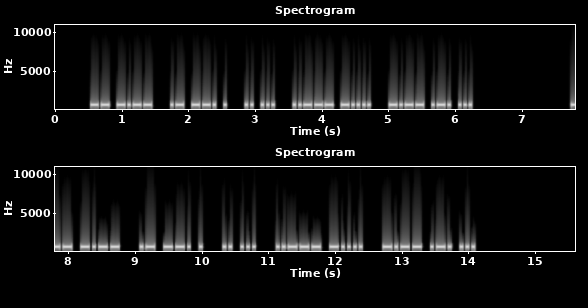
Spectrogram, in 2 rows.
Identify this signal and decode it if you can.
Morse code, heard as a keyed tone, about 29 wpm, 700 Hz. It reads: MY AGE IS 26 YRS MY AGE IS 26 YRS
